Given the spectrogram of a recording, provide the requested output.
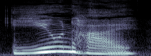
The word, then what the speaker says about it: Unhei: turned to Joey she nodded slowly yes it's pronounced yunhai and it means Grace Mr Kim added yunhi Joey said slowly and this time perfectly it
